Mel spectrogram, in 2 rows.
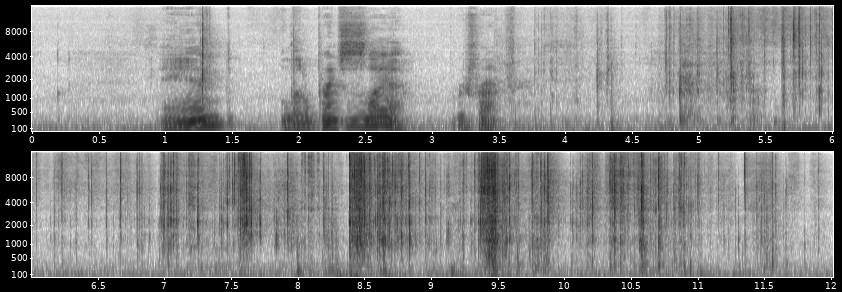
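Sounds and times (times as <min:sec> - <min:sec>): foil wrapper crinkling: 0:04.6 - 0:12.0.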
